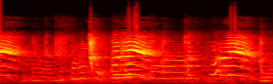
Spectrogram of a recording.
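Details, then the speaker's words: Newborn after normal vaginal delivery, just given vitamin K and hepatitis B vaccine: high-pitched, wavering cry in short bursts, with adult voices and room noise in the background. Newborn cry. "Hwag iiyak ha ang bilis na buti nagpadala ako agad Sorry ito na po eh umiyak po"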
